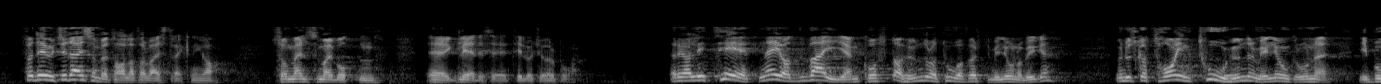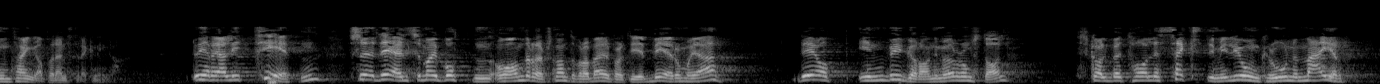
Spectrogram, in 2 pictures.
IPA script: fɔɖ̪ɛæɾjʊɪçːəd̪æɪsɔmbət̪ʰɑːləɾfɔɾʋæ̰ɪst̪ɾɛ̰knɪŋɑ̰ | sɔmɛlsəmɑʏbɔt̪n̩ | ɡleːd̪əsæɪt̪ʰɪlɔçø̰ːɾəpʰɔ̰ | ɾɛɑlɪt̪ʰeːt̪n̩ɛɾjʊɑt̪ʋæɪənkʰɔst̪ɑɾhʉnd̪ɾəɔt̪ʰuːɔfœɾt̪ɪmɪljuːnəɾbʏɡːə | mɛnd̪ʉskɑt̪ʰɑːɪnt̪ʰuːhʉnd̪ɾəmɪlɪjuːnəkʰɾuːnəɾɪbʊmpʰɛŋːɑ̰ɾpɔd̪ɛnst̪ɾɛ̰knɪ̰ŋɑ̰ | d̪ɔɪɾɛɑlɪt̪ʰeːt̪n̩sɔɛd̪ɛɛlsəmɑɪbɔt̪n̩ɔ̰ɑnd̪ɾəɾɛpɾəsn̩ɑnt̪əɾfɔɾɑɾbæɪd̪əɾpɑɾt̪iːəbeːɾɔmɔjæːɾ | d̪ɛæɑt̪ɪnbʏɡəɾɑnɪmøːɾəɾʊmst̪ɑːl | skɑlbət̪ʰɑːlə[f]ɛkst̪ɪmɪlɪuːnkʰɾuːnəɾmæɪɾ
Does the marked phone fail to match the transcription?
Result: yes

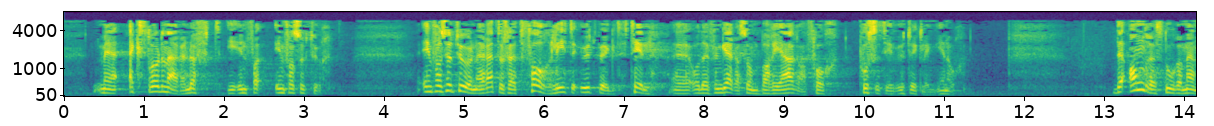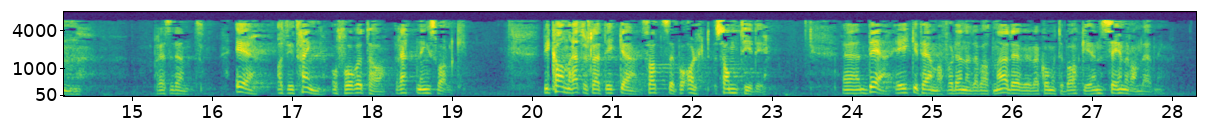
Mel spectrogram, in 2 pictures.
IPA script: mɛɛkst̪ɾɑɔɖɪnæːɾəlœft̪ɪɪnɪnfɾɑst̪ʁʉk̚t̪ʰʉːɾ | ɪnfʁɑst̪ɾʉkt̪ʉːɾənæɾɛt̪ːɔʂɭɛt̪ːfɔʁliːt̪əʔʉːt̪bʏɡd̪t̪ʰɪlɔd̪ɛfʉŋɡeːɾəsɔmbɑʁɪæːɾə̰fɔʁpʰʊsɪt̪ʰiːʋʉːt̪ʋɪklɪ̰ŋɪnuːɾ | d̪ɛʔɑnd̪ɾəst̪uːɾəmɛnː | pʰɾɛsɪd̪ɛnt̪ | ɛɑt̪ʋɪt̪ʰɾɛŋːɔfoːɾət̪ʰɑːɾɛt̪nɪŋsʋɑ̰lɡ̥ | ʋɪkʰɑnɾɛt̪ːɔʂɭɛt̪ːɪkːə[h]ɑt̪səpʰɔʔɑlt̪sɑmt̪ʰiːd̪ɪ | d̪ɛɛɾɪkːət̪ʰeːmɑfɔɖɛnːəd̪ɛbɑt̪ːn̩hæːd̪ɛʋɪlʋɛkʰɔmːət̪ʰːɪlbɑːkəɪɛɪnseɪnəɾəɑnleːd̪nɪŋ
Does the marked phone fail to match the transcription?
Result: yes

